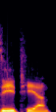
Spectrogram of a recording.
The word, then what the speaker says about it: Etienne: I have to look that up, but I did look up how Caleb wants his name pronounced, or how they have it on at least how Google search has it. It is ETN.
